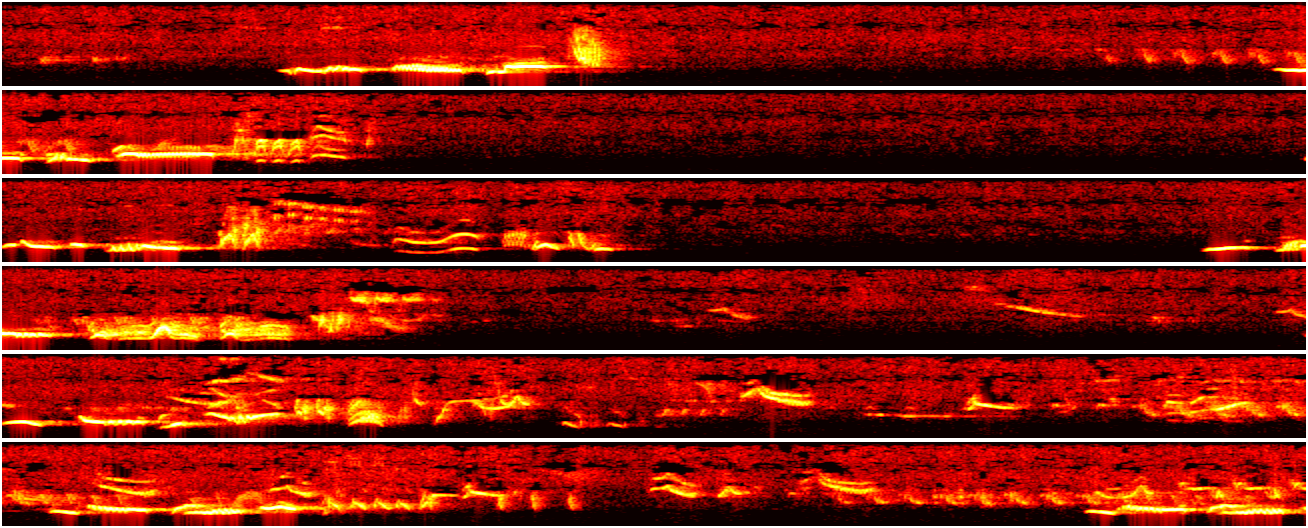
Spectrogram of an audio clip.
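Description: A songbird singing short, warbling phrases, each about two seconds long, with pauses of a few seconds between them. The phrases come closer together in the second half.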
